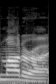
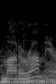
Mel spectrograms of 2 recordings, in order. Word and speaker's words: Madarame: Fucking went, like I said Madara, and I was like, that sounds right, and then I was like, wait, no, that's the villain from Naruto. That's not right. There's an extra syllable in there.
